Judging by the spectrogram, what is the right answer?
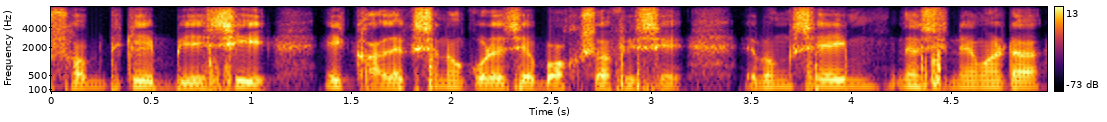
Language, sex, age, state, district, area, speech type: Bengali, male, 18-30, West Bengal, North 24 Parganas, rural, spontaneous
